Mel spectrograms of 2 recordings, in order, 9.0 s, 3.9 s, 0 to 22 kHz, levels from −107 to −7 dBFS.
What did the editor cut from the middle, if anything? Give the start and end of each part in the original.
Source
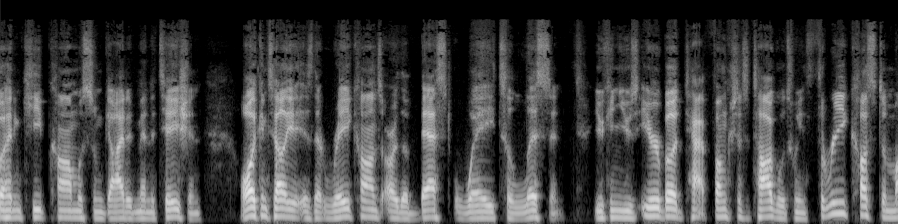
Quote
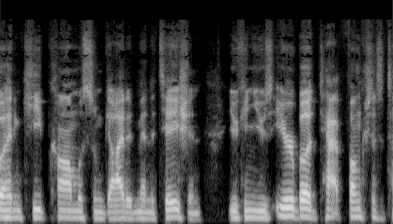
0:02.2-0:05.8

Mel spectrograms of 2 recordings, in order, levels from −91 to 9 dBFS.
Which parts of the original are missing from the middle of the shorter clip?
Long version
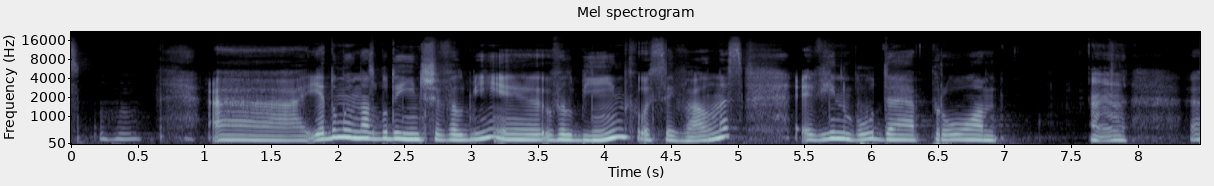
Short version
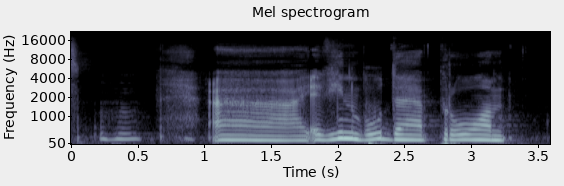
0:01.8-0:05.5

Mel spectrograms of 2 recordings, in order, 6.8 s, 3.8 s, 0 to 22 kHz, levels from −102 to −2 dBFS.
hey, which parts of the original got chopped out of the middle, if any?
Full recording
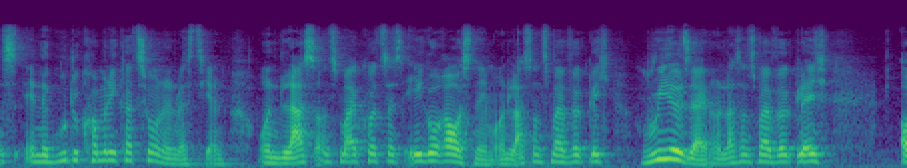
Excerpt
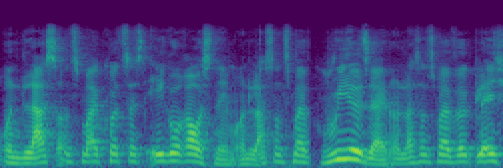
0:04.2-0:04.7

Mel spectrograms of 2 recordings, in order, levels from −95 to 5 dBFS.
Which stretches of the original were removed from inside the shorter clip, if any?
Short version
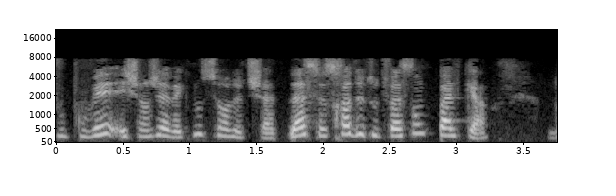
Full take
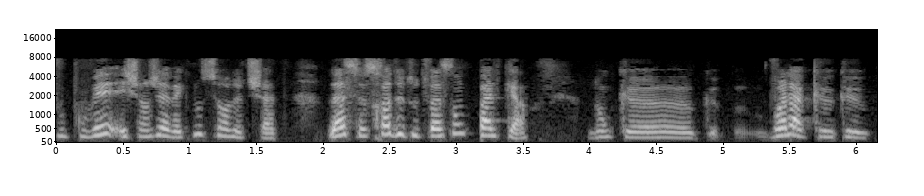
0:01.7-0:02.0

